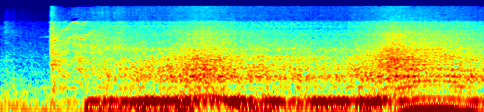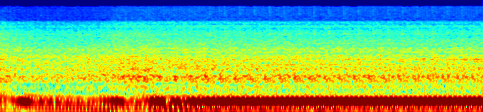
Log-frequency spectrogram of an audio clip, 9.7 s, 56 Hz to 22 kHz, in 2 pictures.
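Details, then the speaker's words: 1998 Audi A4 2.5 TDI (AFB engine) after a timing belt and water pump replacement, done because of a coolant leak from a holed water pipe: a quick crank fires straight away, brief rev, then an even, steady diesel idle with no knocks; it starts normally. "y nada que veáis como el coche arranca perfectamente después de hacer toda esta distribución con la del desmontaje de la bomba porque tenía un tubo picado de agua etcétera etcétera vale vamos a arrancarlo para que lo veáis"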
